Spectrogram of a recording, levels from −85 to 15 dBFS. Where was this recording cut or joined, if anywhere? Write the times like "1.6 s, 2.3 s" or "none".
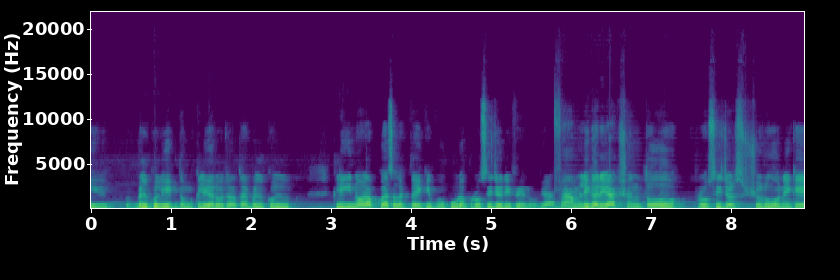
5.8 s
